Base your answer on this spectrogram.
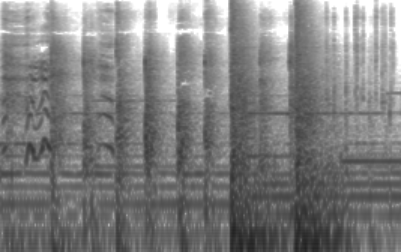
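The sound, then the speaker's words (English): Running footsteps of someone fleeing from a killer in a dramatized crime scene: a quick, uneven series of heavy thuds and sharp taps, fairly loud, with no clear speech. “if you listen closely, you can hear Leanne running away from the killer right before she's shot.”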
